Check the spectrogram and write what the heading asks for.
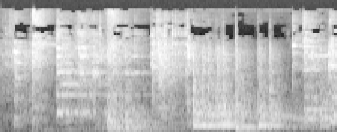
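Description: A drum kit played solo with sticks: a quick run of strikes on the drums and small percussion, joined by deeper drum hits about two-thirds of a second in.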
